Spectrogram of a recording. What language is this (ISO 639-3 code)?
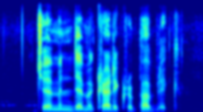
eng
